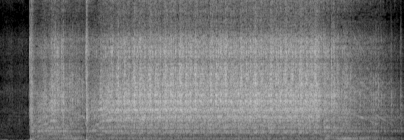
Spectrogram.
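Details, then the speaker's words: Pulling tractor after Waterloo breakage, spark plugs out, cranking to push oil through the oil line: harsh high-pitched whirring crank about three seconds with no firing; owner dislikes how the starter sounds, cause unclear. "That's I don't love the way that starter sounds, but crank on it just a little"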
